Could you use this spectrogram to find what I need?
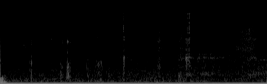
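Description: Crunching bites on a hard, solidified breadstick: several sharp, dry cracks spaced over a few seconds against a low background of chewing.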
